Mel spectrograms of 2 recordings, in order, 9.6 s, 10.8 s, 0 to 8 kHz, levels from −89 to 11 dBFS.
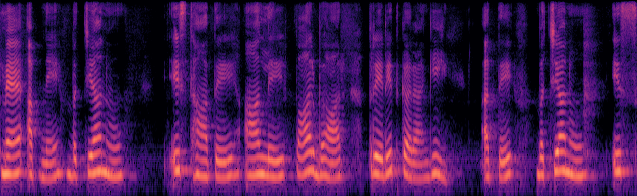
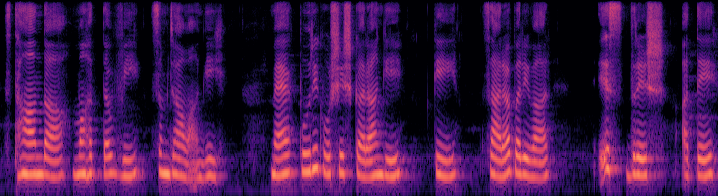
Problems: none marked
